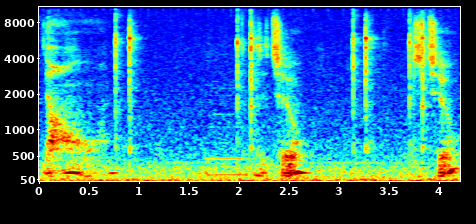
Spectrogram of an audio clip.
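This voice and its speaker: A man streaming an online course, casually thinking aloud and second-guessing his quiz answers. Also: extremely slow. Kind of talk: casual live-stream commentary. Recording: roomy with faint background noise.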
